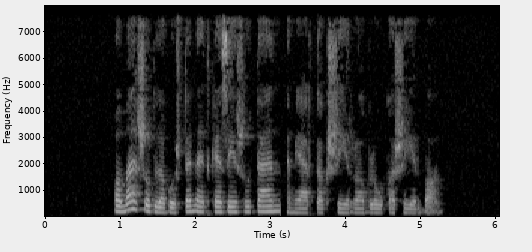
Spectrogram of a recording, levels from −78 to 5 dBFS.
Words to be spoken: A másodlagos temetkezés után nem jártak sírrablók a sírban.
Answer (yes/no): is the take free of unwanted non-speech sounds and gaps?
no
